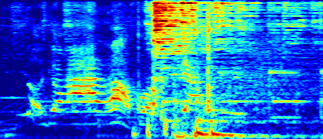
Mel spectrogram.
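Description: Javanese gamelan accompaniment for wayang kulit: a voice cries out, then about a second in a sudden loud metallic crash, the dalang's kecrek plates struck together with a deep drum stroke, the loudest moment, with metallophone tones ringing on after it.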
